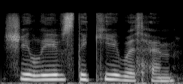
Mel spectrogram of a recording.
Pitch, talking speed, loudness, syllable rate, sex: 205 Hz, 195 wpm, -17 LUFS, 4.1 syllables/s, female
